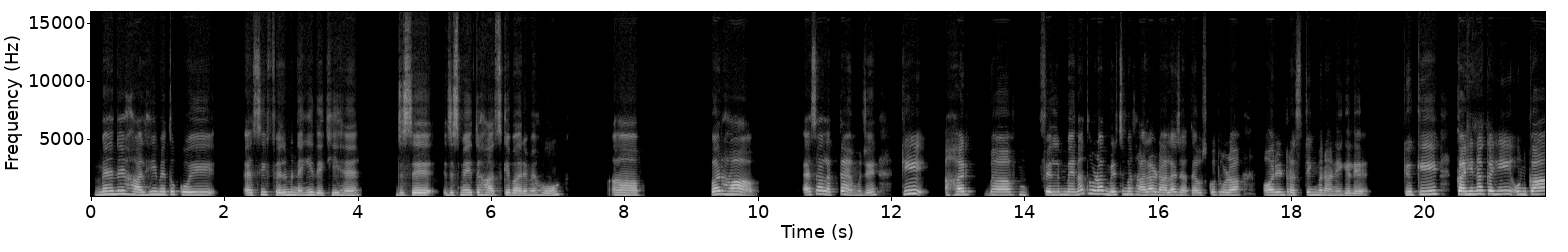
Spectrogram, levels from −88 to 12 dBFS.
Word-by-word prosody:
मैंने 275 Hz, +5 st, +2 dB
हाल 240 Hz, -6 st, +1 dB
ही 250 Hz, +4 st, 0 dB
में 255 Hz, -1 st, +2 dB
तो 265 Hz, +1 st, -1 dB
कोई 235 Hz, 0 st, +4 dB, 0.7 s
ऐसी 210 Hz, +3 st, -1 dB
फ़िल्म 225 Hz, -1 st, +2 dB
नहीं 205 Hz, +3 st, +1 dB
देखी 195 Hz, +1 st, -1 dB
है, 195 Hz, +1 st, 0 dB, 0.6 s
जिससे 205 Hz, -, +2 dB
जिसमें 210 Hz, +1 st, 0 dB
इतिहास 210 Hz, -3 st, -1 dB
के 215 Hz, -, +3 dB
बारे 185 Hz, -2 st, +1 dB
में 190 Hz, +1 st, -2 dB
हो। 200 Hz, 0 st, -1 dB, 0.8 s
अ 205 Hz, -1 st, +1 dB, 1.1 s
पर 275 Hz, +3 st, +5 dB
हाँ, 265 Hz, -3 st, +2 dB, 0.7 s
ऐसा 260 Hz, +5 st, +1 dB
लगता 245 Hz, +1 st, +1 dB
है 245 Hz, -5 st, 0 dB
मुझे, 195 Hz, +4 st, -4 dB, 0.4 s
कि 325 Hz, -, -1 dB, 0.3 s
हर 255 Hz, +1 st, +1 dB, 0.3 s
ब 235 Hz, 0 st, 0 dB, 0.3 s
फ़िल्म 245 Hz, -1 st, +3 dB
में 240 Hz, -1 st, -1 dB
ना 285 Hz, +6 st, +1 dB
थोड़ा 305 Hz, -1 st, +3 dB
मिर्च-मसाला 250 Hz, -2 st, 0 dB
डाला 225 Hz, -1 st, +2 dB
जाता 200 Hz, -4 st, -4 dB
है, 200 Hz, -, 0 dB
उसको 205 Hz, +2 st, -6 dB
थोड़ा 225 Hz, -1 st, +2 dB, 0.5 s
और 225 Hz, +1 st, +4 dB
इंटरेस्टिंग 225 Hz, 0 st, -2 dB
बनाने 185 Hz, -4 st, -3 dB
के 185 Hz, 0 st, -2 dB
लिए। 175 Hz, -1 st, -2 dB, 0.6 s
क्योंकि 265 Hz, +4 st, 0 dB, 0.3 s
कहीं 275 Hz, -1 st, +7 dB
न 300 Hz, +1 st, +2 dB
कहीं 290 Hz, +1 st, +2 dB
उनका 270 Hz, +1 st, +2 dB
230 Hz, 130 wpm, -23 LUFS, 205-260 Hz, 1.1 s, कहीं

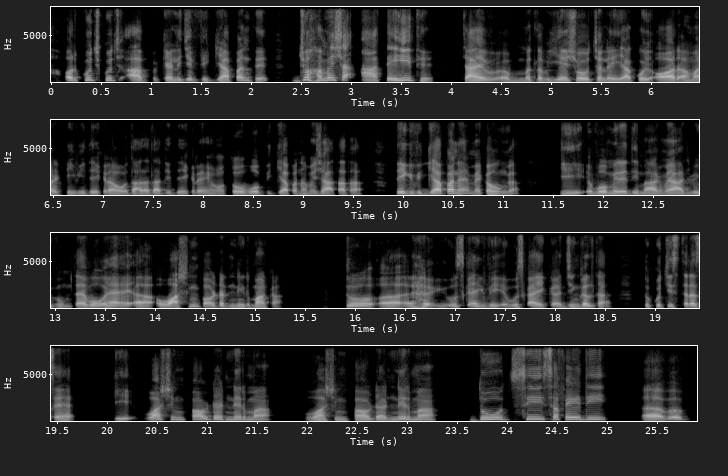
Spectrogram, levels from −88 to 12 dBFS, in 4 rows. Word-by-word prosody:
और 175 Hz, -, +5 dB
कुछ-कुछ 220 Hz, -3 st, -2 dB
आप 140 Hz, 0 st, +4 dB, 0.2 s
कह 130 Hz, -, +2 dB
लीजिए 145 Hz, +5 st, -3 dB
विज्ञापन 130 Hz, +9 st, +2 dB
थे, 140 Hz, -, 0 dB, 0.3 s
जो 140 Hz, -, +3 dB
हमेशा 230 Hz, +5 st, +4 dB, 0.3 s
आते 155 Hz, +4 st, +1 dB
ही 205 Hz, +5 st, +5 dB
थे। -, -, -6 dB, 0.3 s
चाहे 155 Hz, 0 st, +8 dB
अ, 155 Hz, -3 st, -3 dB, 0.2 s
मतलब 140 Hz, 0 st, -2 dB
ये 150 Hz, +2 st, 0 dB
शो 145 Hz, -1 st, +3 dB
चले 130 Hz, +1 st, 0 dB
या 125 Hz, -1 st, +3 dB
कोई 140 Hz, +2 st, -1 dB, 0.2 s
और 140 Hz, -1 st, +7 dB
हमारा 130 Hz, 0 st, +1 dB
टीवी 125 Hz, 0 st, -9 dB
देख 120 Hz, -2 st, -6 dB
रहा 115 Hz, -, +1 dB
हो 110 Hz, 0 st, -2 dB
दादा-दादी 115 Hz, +1 st, 0 dB
देख 110 Hz, -, -8 dB
रहे 115 Hz, -, -3 dB
हों, 110 Hz, 0 st, -9 dB
तो 125 Hz, -1 st, +1 dB
वो 130 Hz, +3 st, 0 dB
विज्ञापन 115 Hz, +2 st, -2 dB
हमेशा 115 Hz, -1 st, -1 dB
आता 115 Hz, -, 0 dB
था। 110 Hz, -1 st, -5 dB, 0.4 s
तो 180 Hz, -, +5 dB
एक 180 Hz, -5 st, 0 dB
विज्ञापन 160 Hz, +8 st, +6 dB
है। 175 Hz, -, -1 dB
मैं 140 Hz, -2 st, -5 dB
कहूँगा 135 Hz, -1 st, 0 dB, 0.5 s
कि 150 Hz, 0 st, -6 dB
वो 145 Hz, +1 st, +3 dB
मेरे 135 Hz, -1 st, +2 dB
दिमाग 115 Hz, 0 st, -1 dB
में 125 Hz, -, +2 dB
आज 110 Hz, 0 st, +3 dB
भी 130 Hz, -, -7 dB
घूमता 110 Hz, +2 st, -4 dB
है। 140 Hz, -, +4 dB
वो 150 Hz, +2 st, +1 dB
है 155 Hz, +1 st, +2 dB
अ, -, -, +2 dB
वाशिंग 125 Hz, +10 st, +3 dB
पाउडर 160 Hz, +1 st, +1 dB
Nirma 130 Hz, +2 st, +1 dB
का। -, -, -8 dB, 0.7 s
तो 165 Hz, 0 st, +2 dB
अ, 130 Hz, +1 st, +2 dB, 0.3 s
उसका 155 Hz, +4 st, -2 dB
एक 160 Hz, -, -3 dB
वि 125 Hz, -, -5 dB, 0.2 s
उसका 150 Hz, +4 st, +1 dB
एक 145 Hz, 0 st, -1 dB
जिंगल 130 Hz, +4 st, +2 dB
था। -, -, +1 dB, 0.4 s
तो 140 Hz, -, -7 dB
कुछ 175 Hz, +4 st, -7 dB
इस 165 Hz, -, -3 dB
तरह 155 Hz, -, +4 dB
से 155 Hz, -, 0 dB
है 135 Hz, -, -2 dB, 0.5 s
कि 140 Hz, +1 st, -5 dB, 0.2 s
washing 195 Hz, +2 st, +1 dB
powder 185 Hz, 0 st, +1 dB
Nirma, 165 Hz, -1 st, -2 dB, 0.4 s
washing 130 Hz, +1 st, -3 dB
powder 145 Hz, 0 st, +1 dB
Nirma, 170 Hz, +1 st, -1 dB, 0.5 s
दूध-सी 220 Hz, +1 st, +1 dB
सफ़ेदी 215 Hz, -1 st, +1 dB, 0.4 s
अ, -, -, +2 dB
व 135 Hz, -11 st, +2 dB
145 Hz, 195 wpm, -24 LUFS, 125-170 Hz, 0.7 s, चाहे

